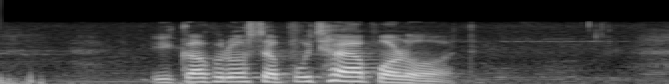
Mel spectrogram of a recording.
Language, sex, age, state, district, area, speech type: Maithili, female, 60+, Bihar, Araria, rural, spontaneous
